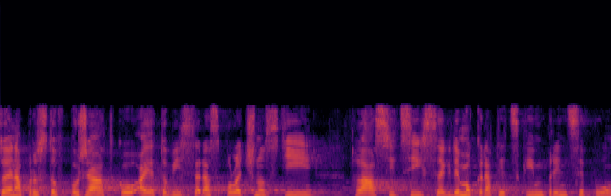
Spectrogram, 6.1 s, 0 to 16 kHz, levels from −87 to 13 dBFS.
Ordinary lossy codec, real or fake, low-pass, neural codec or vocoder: MP3, 64 kbps; real; 7.2 kHz; none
